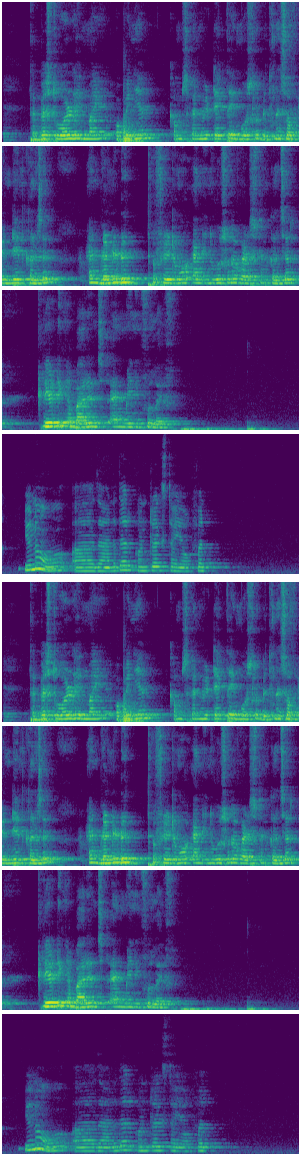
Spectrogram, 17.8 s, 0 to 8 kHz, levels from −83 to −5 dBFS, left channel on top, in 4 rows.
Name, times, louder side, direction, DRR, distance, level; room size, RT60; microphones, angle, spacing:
voice 1, 0.4-2.2 2.5-5.2 5.7-6.4 6.7-8.8 9.4-11.4, equal, 10° right, 0 dB, 1.2 m, -21 dB
voice 2, 13.7-16.4, left 3 dB, 80° left, 8 dB, 0.7 m, -27 dB
10.5 x 6.6 x 3.0 m, 0.93 s
head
